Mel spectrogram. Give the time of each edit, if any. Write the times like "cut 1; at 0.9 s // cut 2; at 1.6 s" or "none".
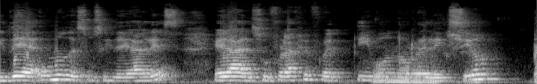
none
